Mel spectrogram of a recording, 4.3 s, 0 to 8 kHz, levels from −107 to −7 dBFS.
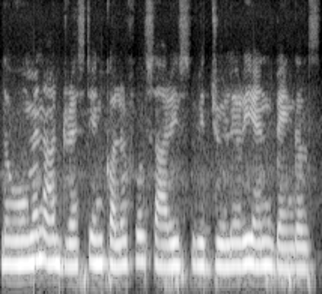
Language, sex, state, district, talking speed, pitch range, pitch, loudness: English, female, Arunachal Pradesh, Lower Dibang Valley, 155 wpm, 190-210 Hz, 195 Hz, -14 LUFS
